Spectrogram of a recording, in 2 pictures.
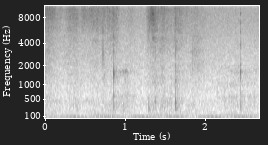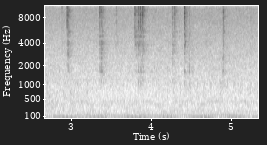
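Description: Faint, scattered light clicks and taps of handling as a small hex key is fitted into the blade retention screw of a 3D-printed plastic lightsaber tsuba, over a low steady hum.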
